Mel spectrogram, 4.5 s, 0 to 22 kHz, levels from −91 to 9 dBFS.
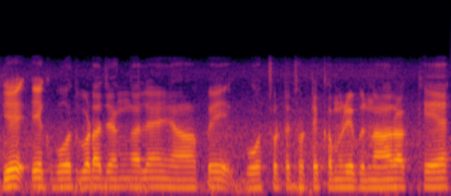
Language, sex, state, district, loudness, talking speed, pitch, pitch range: Hindi, female, Haryana, Jhajjar, -18 LUFS, 200 wpm, 130 Hz, 125-130 Hz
